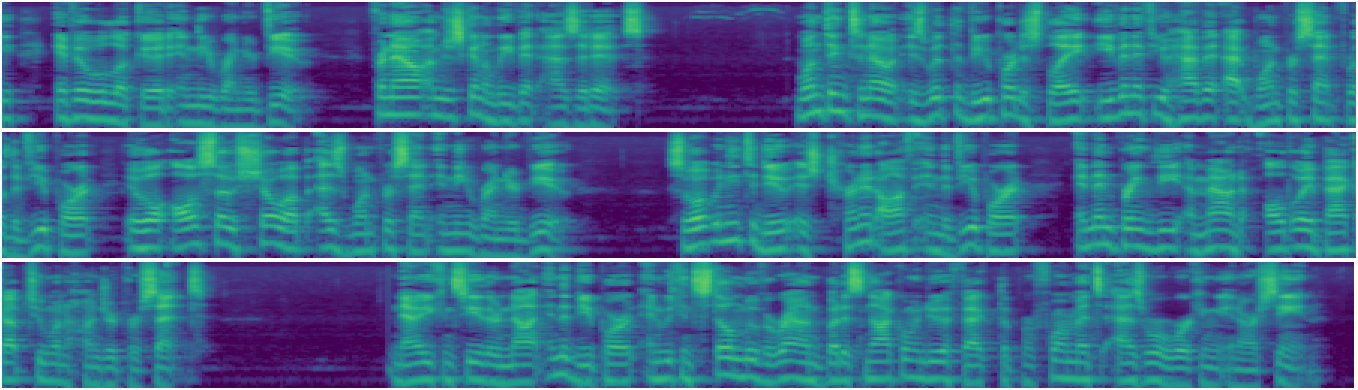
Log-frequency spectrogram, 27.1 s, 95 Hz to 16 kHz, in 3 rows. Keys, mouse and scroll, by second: 1.9-5.1 scroll down 2, 16.1 click, 17.3-18.7 drag, 18.7 KP_0, 20.6-21.3 scroll up 3, 21.3 z, 22.3 scroll down 1, 22.4-25.6 middle drag.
